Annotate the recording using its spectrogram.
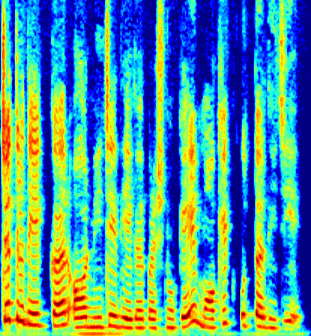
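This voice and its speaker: A woman teaches a primary school lesson, explaining each step patiently and reading verse lines slowly. Her voice sits fairly high. The recording sounds muffled and lo-fi. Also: expressive, dark tone.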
